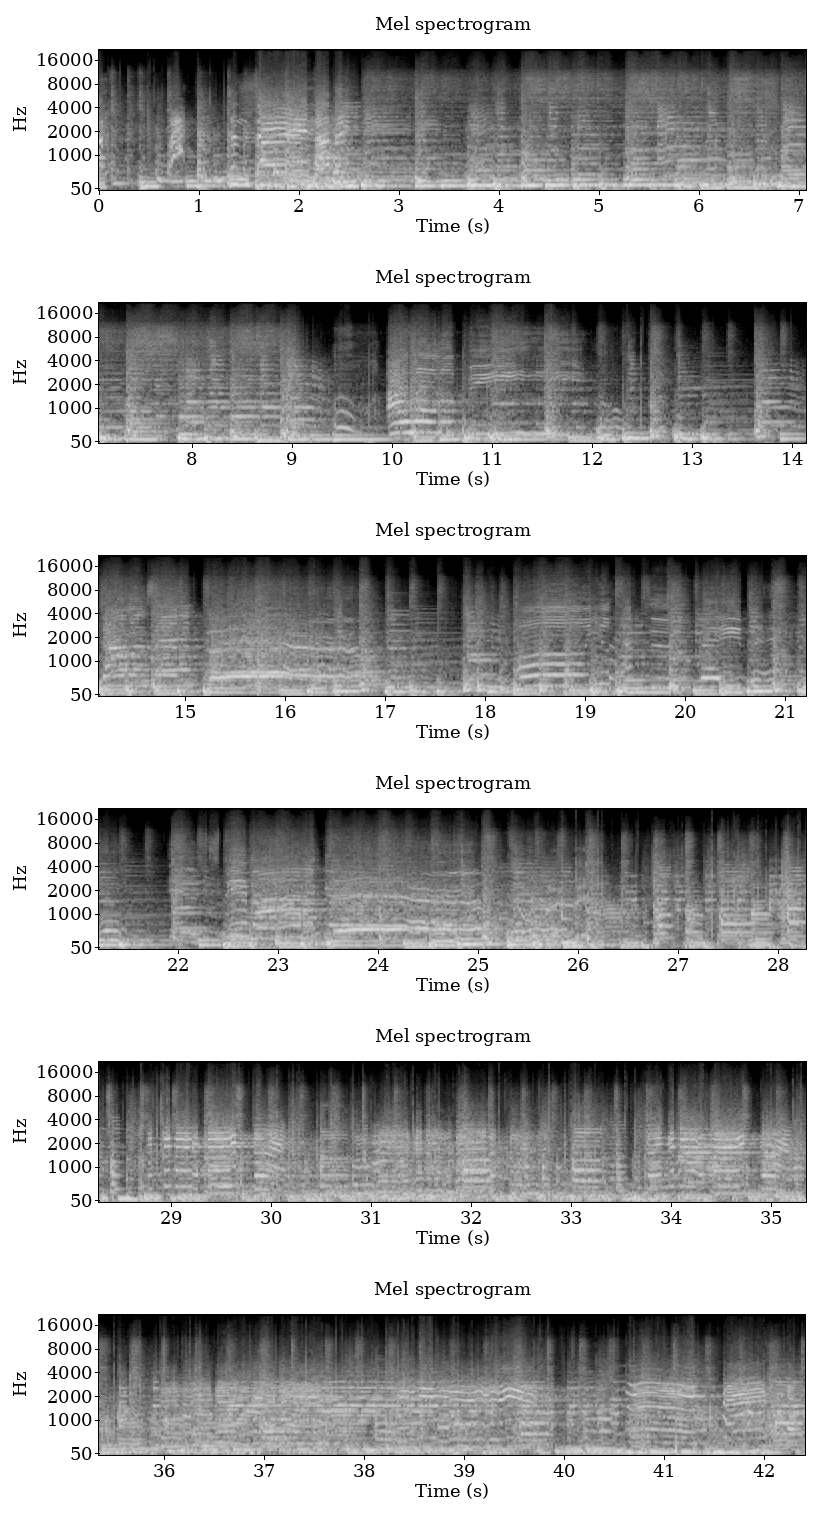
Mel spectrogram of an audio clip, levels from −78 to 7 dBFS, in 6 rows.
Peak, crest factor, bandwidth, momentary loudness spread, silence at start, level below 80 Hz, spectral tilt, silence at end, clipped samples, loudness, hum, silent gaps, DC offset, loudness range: 0 dBFS; 10 dB; over 20 kHz; 7 LU; 0 s; -22 dBFS; -5 dB/octave; 0 s; 0.4%; -9 LUFS; none; none; under 0.1%; 4 LU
